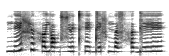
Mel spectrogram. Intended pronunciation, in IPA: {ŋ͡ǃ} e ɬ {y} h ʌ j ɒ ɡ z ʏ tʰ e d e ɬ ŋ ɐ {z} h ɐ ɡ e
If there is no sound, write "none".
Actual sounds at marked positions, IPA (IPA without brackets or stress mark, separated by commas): ŋ, ʏ, z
